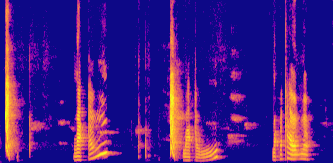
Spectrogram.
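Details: Talking parrot saying the Urdu greeting Assalamoalaikum: three bursts of loud, voice-like syllables with stacked harmonics and swooping, gliding tones, separated by short silences, recorded indoors.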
